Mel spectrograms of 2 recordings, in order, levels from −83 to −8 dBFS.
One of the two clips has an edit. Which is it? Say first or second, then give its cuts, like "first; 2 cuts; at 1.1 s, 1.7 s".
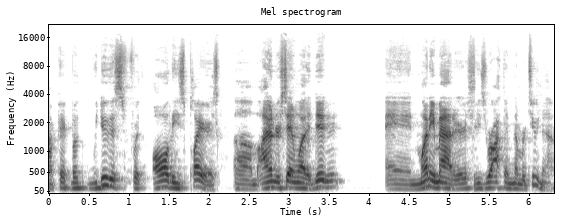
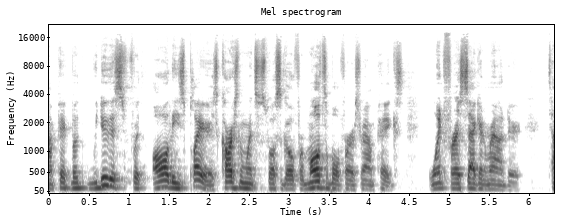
first; 2 cuts; at 2.1 s, 5.3 s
